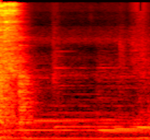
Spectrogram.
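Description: Plastic lids pressed onto sandwich containers in a kitchen, giving a short clatter of light clinks and taps at close range, then a few softer knocks, with no talk.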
